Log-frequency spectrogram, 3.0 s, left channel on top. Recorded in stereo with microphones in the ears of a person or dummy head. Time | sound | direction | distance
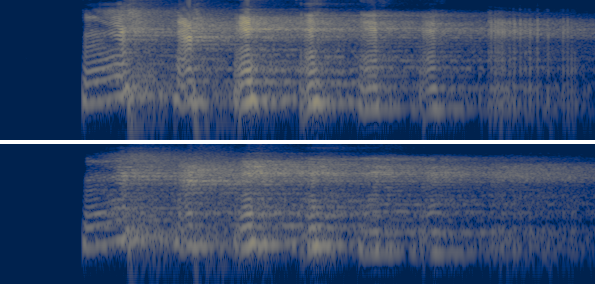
0.4 | laughter | 80° left | 0.6 m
